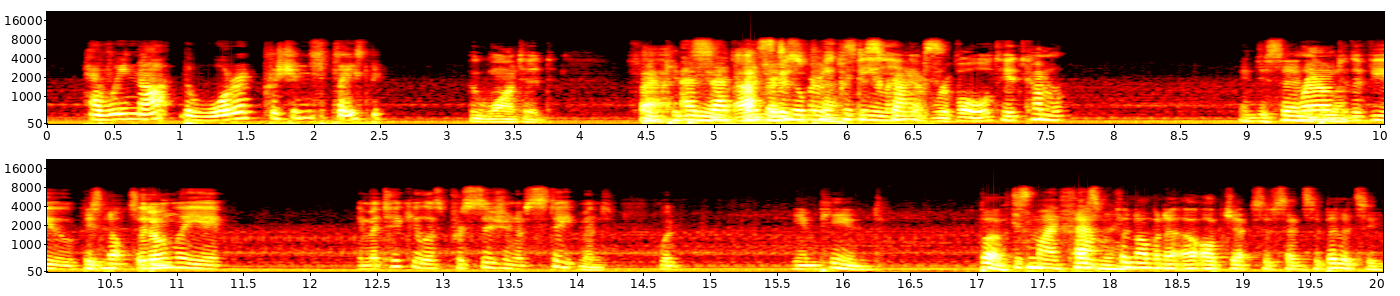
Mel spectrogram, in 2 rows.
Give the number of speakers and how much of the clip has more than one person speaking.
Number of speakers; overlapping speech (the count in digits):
4, about 25%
